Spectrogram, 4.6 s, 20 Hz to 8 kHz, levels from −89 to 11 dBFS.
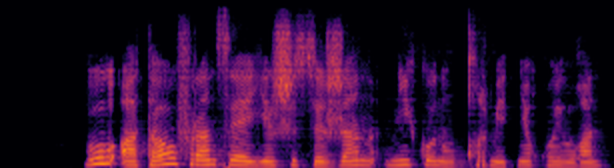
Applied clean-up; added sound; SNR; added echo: neural mask model DeepFilterNet 3.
